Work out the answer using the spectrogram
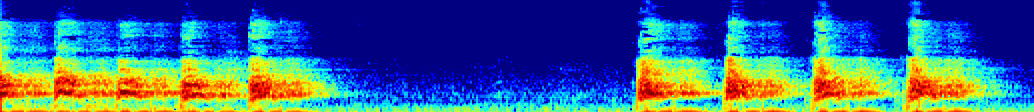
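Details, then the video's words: Golden Retriever barking: a quick run of five sharp, loud barks, a pause of about two seconds, then four more evenly spaced barks, each a short broad burst with no other sounds. "Golden Retriever Barking Sounds To Make Your Dog Bark | Aggressive Growling"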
